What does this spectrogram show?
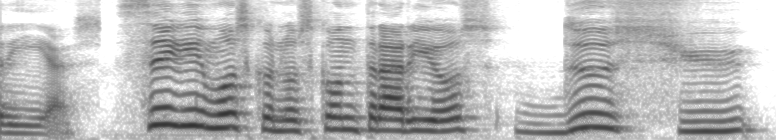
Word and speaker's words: dessus: Dessus es el sonido U. Y os recuerdo que para hacer un U empezamos pronunciando una I y luego ponemos los labios en círculo. I, U, dessus y dessous. U es el sonido U como la U española, dessous.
